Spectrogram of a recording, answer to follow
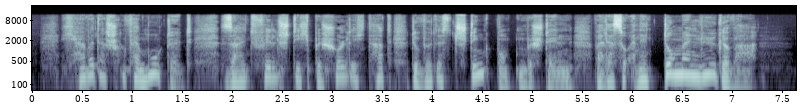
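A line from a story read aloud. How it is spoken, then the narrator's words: Whisper. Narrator (German): flüsterte Hermine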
